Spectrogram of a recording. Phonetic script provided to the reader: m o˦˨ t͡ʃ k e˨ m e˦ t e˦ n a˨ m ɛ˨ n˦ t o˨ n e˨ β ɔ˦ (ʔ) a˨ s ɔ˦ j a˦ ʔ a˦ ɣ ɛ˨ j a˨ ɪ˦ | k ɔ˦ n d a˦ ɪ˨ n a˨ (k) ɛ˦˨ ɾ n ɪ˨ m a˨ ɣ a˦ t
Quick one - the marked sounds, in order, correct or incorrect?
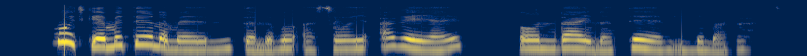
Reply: correct, incorrect

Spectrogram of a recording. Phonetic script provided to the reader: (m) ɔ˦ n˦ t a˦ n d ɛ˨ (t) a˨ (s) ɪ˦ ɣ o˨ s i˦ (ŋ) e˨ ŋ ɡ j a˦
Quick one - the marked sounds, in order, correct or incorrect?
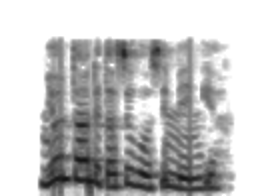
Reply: incorrect, correct, correct, incorrect

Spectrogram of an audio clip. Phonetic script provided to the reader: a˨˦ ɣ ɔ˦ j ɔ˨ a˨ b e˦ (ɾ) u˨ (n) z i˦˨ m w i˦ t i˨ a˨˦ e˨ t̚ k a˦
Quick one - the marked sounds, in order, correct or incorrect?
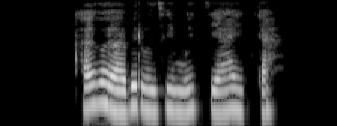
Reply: correct, correct

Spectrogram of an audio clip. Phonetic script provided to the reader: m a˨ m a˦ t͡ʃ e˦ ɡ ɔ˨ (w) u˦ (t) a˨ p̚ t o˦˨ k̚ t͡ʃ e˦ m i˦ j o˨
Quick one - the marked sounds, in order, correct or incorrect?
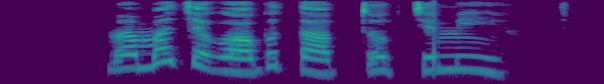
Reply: incorrect, correct

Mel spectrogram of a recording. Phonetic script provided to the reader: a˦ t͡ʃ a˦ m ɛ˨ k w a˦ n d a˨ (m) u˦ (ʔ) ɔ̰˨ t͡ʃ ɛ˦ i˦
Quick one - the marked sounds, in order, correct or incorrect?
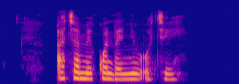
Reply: incorrect, correct

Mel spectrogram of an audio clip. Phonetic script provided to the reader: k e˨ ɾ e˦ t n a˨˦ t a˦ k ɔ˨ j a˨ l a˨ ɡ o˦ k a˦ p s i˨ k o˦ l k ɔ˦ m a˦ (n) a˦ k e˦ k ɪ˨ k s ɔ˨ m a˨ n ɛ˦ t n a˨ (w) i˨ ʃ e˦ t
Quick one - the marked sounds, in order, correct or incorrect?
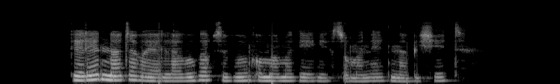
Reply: incorrect, incorrect

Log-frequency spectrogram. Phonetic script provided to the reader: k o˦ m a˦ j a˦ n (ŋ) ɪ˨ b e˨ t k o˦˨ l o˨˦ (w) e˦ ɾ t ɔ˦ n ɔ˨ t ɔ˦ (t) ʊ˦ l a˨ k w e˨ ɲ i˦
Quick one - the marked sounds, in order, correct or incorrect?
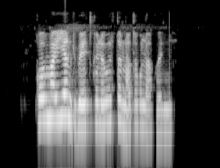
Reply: incorrect, correct, incorrect

